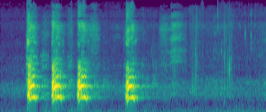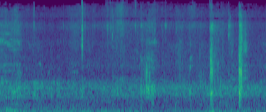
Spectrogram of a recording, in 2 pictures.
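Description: A Golden Retriever gives four deep, full barks in quick succession, then falls quiet.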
